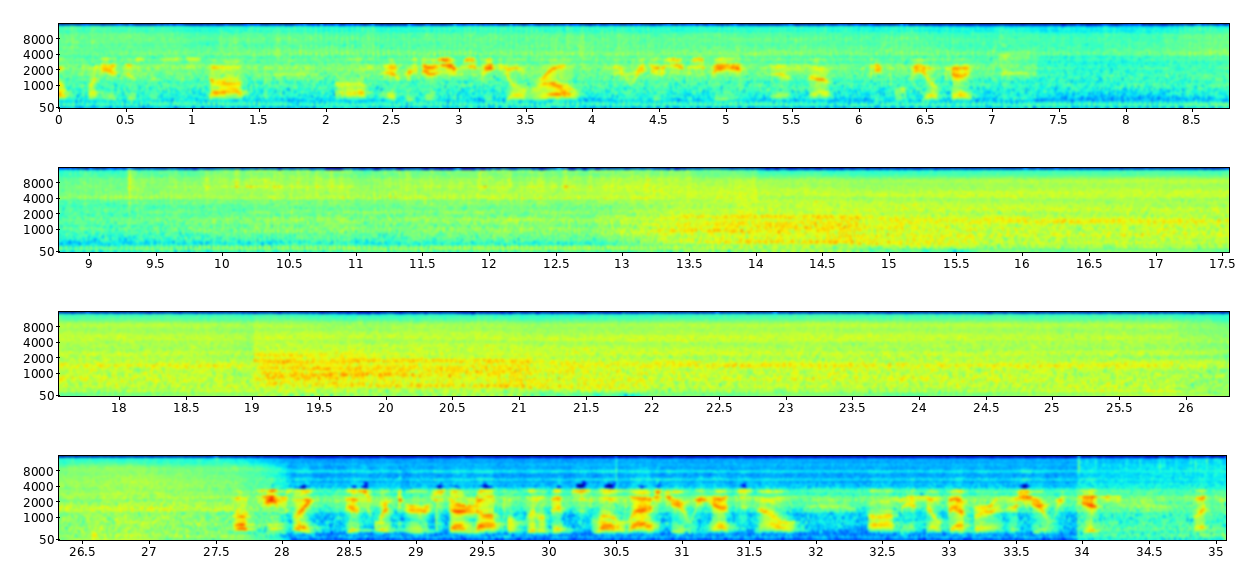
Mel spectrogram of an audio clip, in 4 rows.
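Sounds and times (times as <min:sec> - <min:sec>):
snow-clearing machine engine running: 0:00.0 - 0:28.1, 0:33.9 - 0:35.0
loud noisy rush: 0:12.7 - 0:28.0.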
